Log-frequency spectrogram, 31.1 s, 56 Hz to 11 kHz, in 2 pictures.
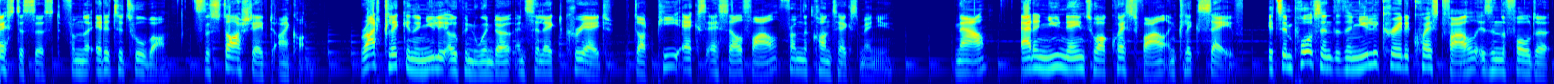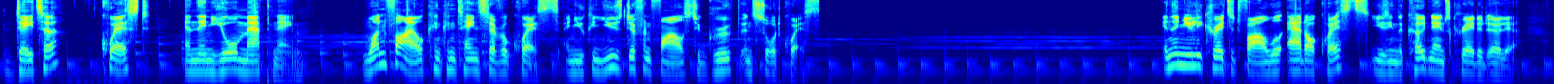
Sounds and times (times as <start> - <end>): Speech: 0.0 - 9.0, 9.6 - 18.6, 19.2 - 23.8, 27.2 - 30.8
Music: 0.0 - 31.0.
